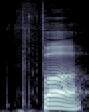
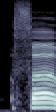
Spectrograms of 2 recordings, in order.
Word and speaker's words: pho: just had the best pho ever. It was fucking awesome. And respect to you for saying it right, because a lot of these people will say pho.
